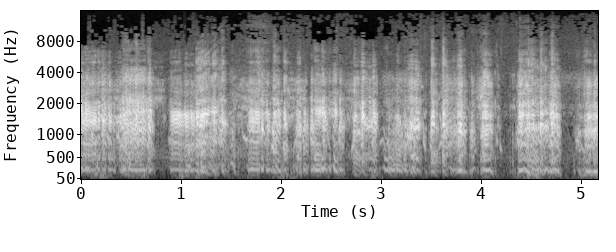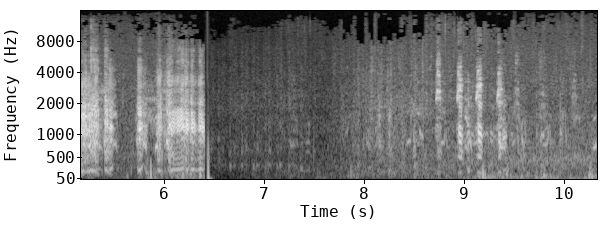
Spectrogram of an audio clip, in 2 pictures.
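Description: A flock of domestic ducks quacking loudly in a dense, continuous chorus that cuts off abruptly about six and a half seconds in. Fainter, scattered calls follow near the end.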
